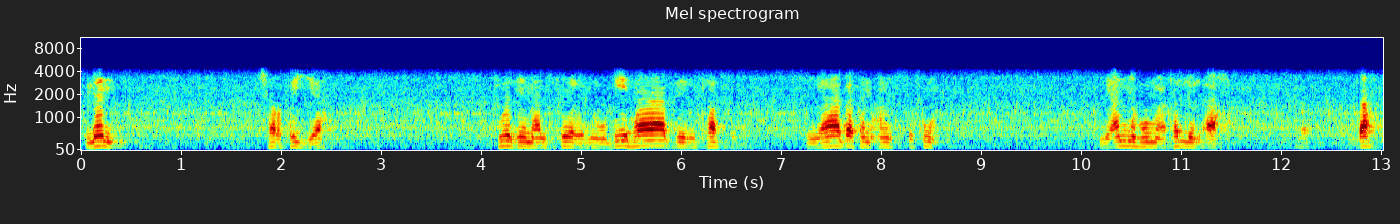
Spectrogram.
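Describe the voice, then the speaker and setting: A male religious teacher giving a classroom lesson, explaining slowly and checking his students with quick questions. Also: medium pitch, steady tone. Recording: tinny lo-fi lecture recording with faint hiss.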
